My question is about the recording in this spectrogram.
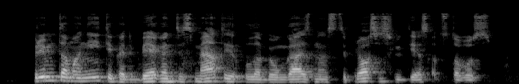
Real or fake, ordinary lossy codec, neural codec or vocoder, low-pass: fake; MP3, 48 kbps; vocoder, 44.1 kHz, 128 mel bands every 512 samples, BigVGAN v2; 19.8 kHz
